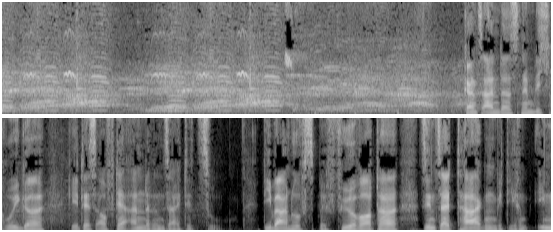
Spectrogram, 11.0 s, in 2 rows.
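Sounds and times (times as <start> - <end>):
protesters shouting: 0.0 - 5.5
speech: 4.6 - 10.9.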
